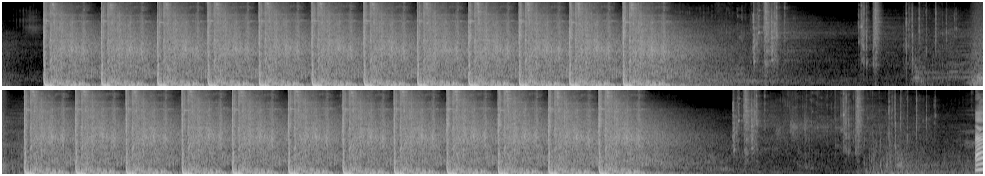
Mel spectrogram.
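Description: Aklex dual pistols from the game Warframe firing in two long rapid strings of sharp, evenly spaced shots, each burst ending in a pause with faint reload clicks and mechanical noises, clear and close.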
